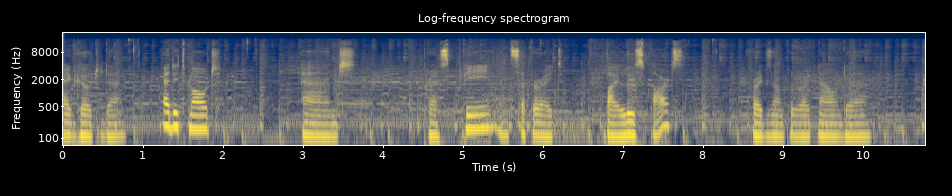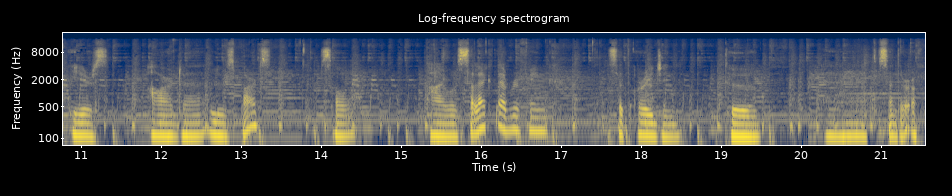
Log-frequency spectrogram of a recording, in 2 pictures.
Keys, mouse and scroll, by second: 0.0 Tab, 0.6-1.1 middle drag, 1.5 scroll up 1, 6.9 Tab, 7.9-9.7 middle drag, 10.5 click, 12.0-13.7 middle drag, 15.2 a, 16.3-21.2 drag.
